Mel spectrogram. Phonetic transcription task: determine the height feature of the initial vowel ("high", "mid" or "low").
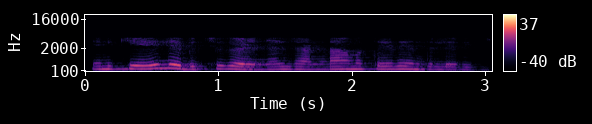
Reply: mid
